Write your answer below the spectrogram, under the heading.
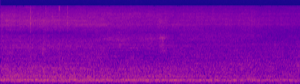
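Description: Tram running along a city street, heard from inside the passenger car: a steady low rumble and hum.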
